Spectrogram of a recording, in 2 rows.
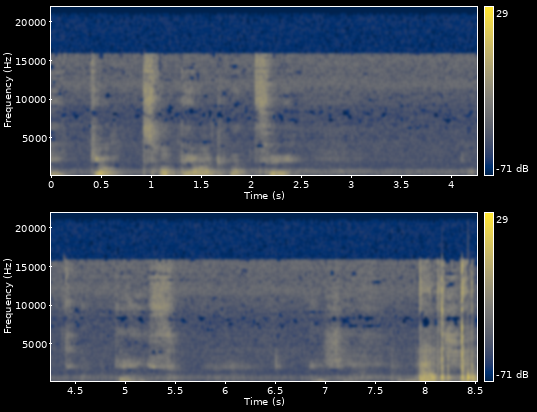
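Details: Adult woman with spinocerebellar ataxia type 7 (SCA7), a hereditary, progressive degenerative disease with symptoms since 2018, recorded after neuromodulation combined with speech therapy and physiotherapy; ataxic dysarthria.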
